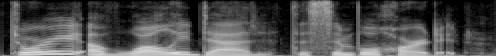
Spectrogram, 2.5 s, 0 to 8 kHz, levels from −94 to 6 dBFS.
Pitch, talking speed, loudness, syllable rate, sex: 235 Hz, 170 wpm, -16 LUFS, 4.7 syllables/s, female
